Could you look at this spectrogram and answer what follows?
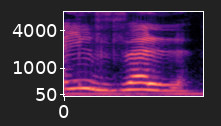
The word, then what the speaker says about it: veulent: E como para os verbos regulares, o ENT a gente não vai pronunciar. Então, não pronuncia o ENT do final da conjugação ali. Então, vai ficar ils veulent. Vai terminar no L, né?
